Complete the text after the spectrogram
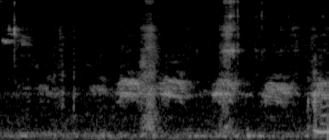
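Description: A zipper rasps open.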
